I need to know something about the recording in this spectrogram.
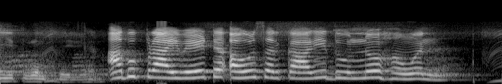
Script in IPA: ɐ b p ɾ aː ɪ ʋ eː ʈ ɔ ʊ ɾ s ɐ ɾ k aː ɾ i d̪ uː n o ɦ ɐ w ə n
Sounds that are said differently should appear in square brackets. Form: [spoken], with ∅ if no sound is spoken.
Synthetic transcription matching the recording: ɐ b p ɾ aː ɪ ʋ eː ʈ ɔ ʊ ɾ s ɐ ɾ k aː ɾ i d̪ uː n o ɦ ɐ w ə n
